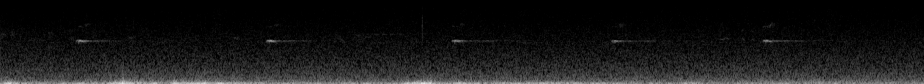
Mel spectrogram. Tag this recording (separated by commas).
outside, rural or natural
